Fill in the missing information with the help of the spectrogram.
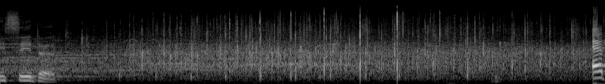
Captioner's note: applause and Cheering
